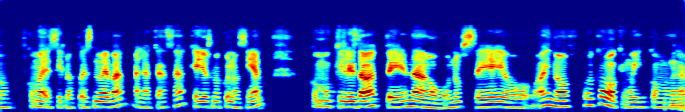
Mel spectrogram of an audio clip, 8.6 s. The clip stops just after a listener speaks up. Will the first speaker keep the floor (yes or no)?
no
